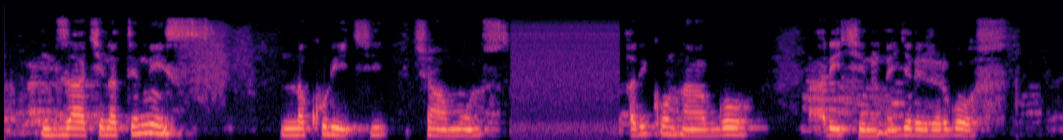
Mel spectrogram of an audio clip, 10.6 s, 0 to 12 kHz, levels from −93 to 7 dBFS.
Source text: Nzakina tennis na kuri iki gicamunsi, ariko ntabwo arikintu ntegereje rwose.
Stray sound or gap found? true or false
false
